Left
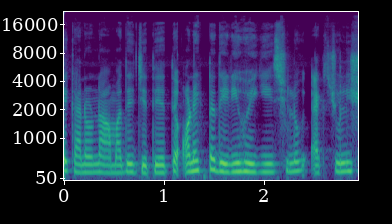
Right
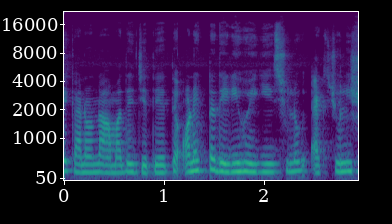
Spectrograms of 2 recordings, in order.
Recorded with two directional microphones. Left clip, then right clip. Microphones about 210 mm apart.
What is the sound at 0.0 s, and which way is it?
Speech, 40° left (ahead or behind).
